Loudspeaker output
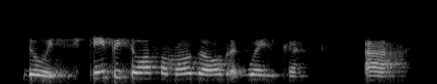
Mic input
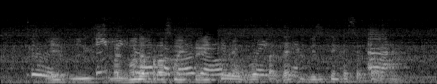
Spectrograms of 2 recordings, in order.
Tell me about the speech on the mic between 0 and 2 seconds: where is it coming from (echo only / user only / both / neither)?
both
